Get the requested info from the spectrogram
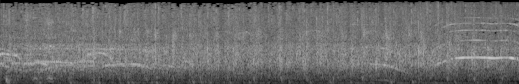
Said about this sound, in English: And let's give that round of applause to ….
